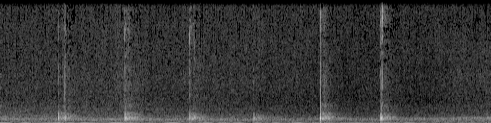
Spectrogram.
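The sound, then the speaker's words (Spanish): Six slow, evenly spaced knocks by someone on the other side of a wall, each a dull thud about a second apart, sounding somewhat muffled over a steady low hum. “Estaba tocando desde el otro lado de la pared.”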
